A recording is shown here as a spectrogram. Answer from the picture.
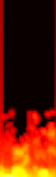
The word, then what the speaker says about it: Michal: They're named in Scripture, and I'm a little insecure about my Hebrew pronunciation, so I'll probably anglicize every pronunciation today. So it may be Michal or something like that, but I'm calling her Michael, okay?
